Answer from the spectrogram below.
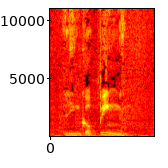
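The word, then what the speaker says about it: Linköping: el Lincoln Pong, eh, ¿cómo se dice? Lincoln Ping, producido por Jim Walker.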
